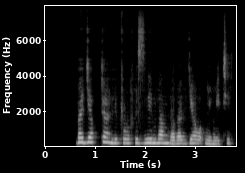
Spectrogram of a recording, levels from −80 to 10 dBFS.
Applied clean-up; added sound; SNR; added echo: neural mask model DeepFilterNet 3.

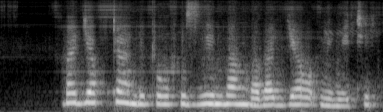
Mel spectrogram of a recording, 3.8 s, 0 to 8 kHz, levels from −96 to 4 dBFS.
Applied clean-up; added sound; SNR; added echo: neural separator model SepFormer DNS4.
